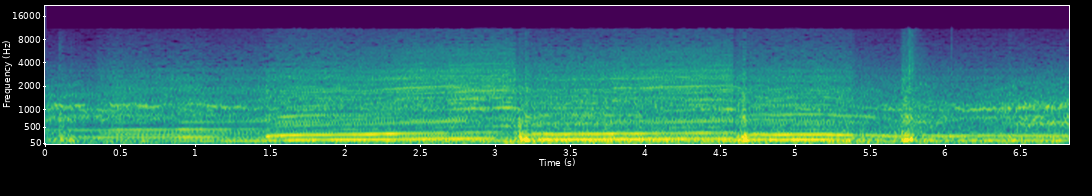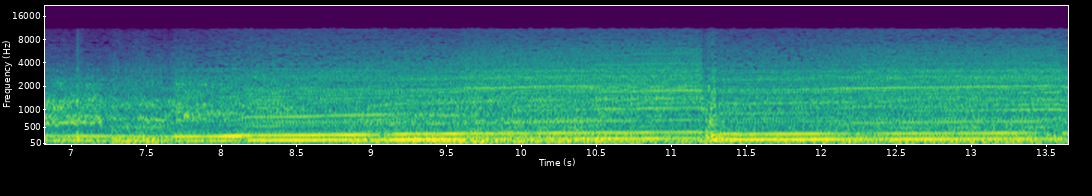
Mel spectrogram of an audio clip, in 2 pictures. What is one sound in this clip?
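A race car engine revs high, rising in pitch through each gear and dropping sharply at each gear change.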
